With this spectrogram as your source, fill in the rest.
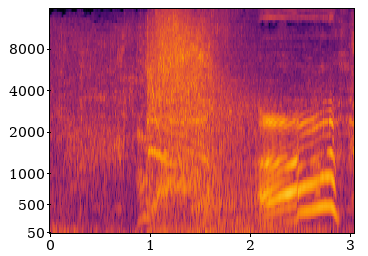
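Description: Heavy blows land with crashing thuds and scattering debris.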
